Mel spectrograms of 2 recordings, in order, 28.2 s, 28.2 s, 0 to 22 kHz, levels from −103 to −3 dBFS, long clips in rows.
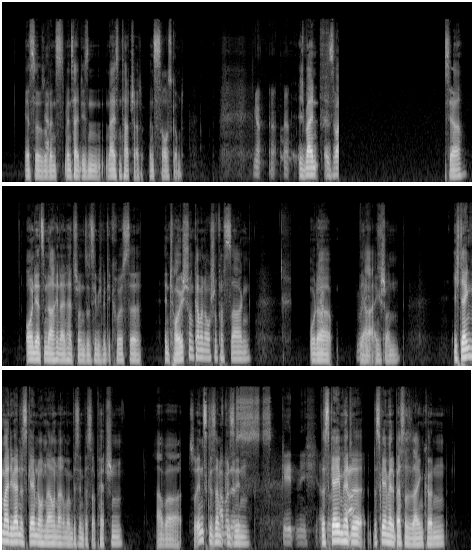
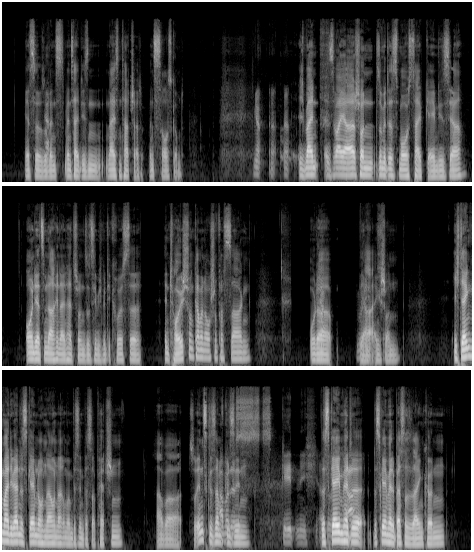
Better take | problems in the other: second | audio cutting out; at 6.5 s for 2 s

